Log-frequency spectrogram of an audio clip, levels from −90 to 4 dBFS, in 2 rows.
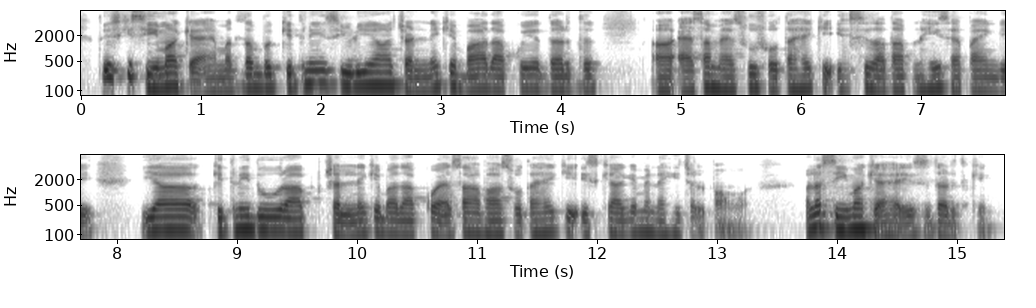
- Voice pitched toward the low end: Yes, low, 110 Hz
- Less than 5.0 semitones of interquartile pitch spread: Yes, average, 2.9 semitones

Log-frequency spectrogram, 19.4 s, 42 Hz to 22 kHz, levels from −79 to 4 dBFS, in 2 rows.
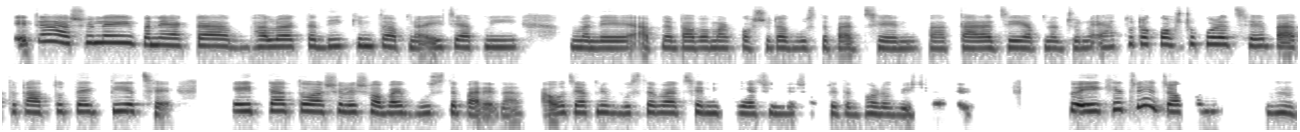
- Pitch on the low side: No, very high, 250 Hz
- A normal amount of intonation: Yes, average, 4.3 semitones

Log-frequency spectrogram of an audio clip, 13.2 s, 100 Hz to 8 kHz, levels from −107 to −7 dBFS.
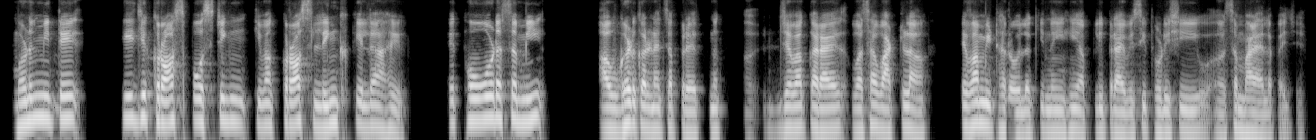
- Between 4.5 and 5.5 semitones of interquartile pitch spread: Yes, average, 5.0 semitones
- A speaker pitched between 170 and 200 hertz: No, medium, 145 Hz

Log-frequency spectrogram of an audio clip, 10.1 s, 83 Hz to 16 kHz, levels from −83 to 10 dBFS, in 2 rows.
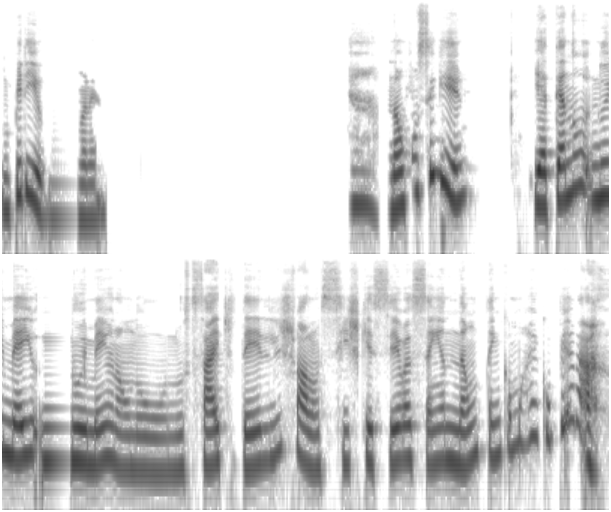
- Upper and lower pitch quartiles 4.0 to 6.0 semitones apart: Yes, average, 4.3 semitones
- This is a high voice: Yes, high, 235 Hz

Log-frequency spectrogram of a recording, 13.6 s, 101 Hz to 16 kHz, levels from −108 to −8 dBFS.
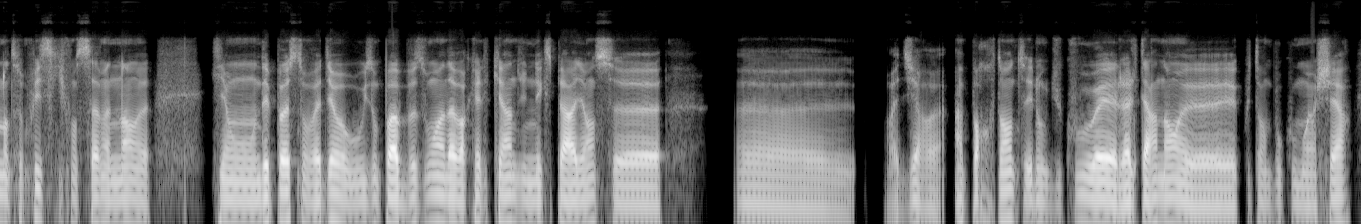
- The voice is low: Yes, very low, 90 Hz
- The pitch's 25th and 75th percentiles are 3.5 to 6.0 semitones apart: No, average, 2.8 semitones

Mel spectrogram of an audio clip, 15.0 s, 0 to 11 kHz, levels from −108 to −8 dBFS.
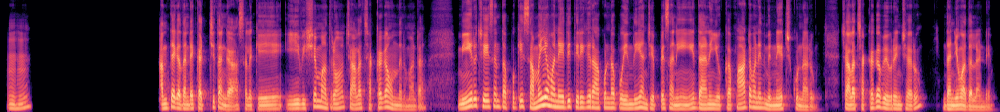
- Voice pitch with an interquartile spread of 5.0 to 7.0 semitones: Yes, average, 5.3 semitones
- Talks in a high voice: No, low, 125 Hz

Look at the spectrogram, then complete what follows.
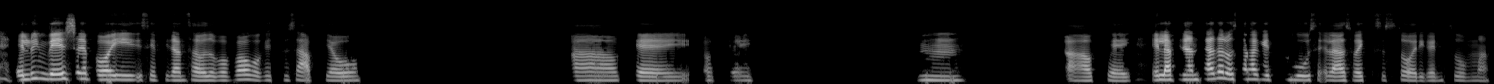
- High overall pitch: Yes, high, 195 Hz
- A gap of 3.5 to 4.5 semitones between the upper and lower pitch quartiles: No, narrow, 2.5 semitones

